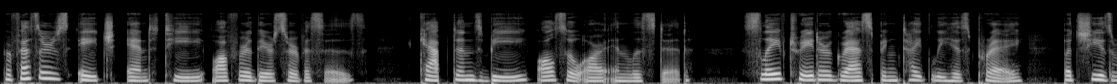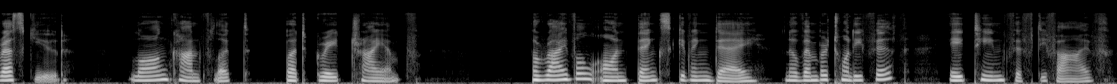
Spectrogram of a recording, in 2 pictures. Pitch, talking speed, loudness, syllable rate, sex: 185 Hz, 90 wpm, -18 LUFS, 3.6 syllables/s, female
